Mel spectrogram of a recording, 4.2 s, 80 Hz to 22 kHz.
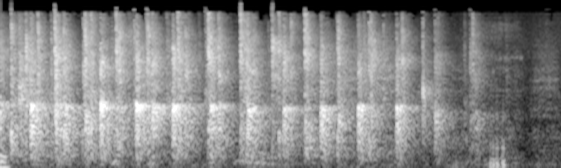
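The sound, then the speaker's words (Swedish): A small group claps for a few seconds after a poem reading, a quick, steady patter of hand claps that tapers off near the end without any talking, during a broadcast from Fountain House's premises at Götgatsbacken 38. “Får vi en liten applåd här?”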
